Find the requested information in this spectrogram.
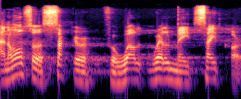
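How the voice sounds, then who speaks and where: Speaking at a moderate pace with a medium pitch, a man talks with a Scandinavian accent. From Scandinavia (Sweden/Denmark). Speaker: tech company CEO. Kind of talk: conference keynote.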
